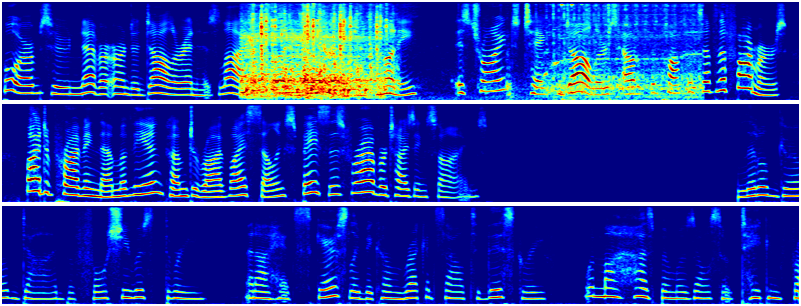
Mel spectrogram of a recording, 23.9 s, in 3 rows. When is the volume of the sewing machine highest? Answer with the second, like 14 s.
3 s.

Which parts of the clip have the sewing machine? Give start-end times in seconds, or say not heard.
2.4-7.0.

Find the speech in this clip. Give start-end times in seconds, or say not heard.
0.0-12.8, 15.3-23.8.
